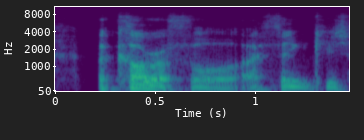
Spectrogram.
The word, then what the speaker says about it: Okorafor: I think it's Okorafor, I think is how you pronounce. Yes. Certainly the surname. Chukwumi Okorafor.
